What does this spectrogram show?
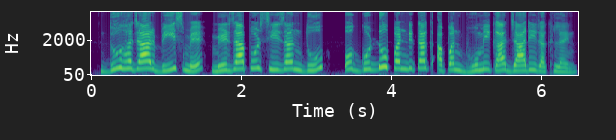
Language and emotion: Maithili, neutral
